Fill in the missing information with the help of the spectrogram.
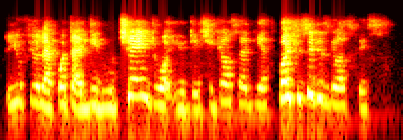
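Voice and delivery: usual speaking voice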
